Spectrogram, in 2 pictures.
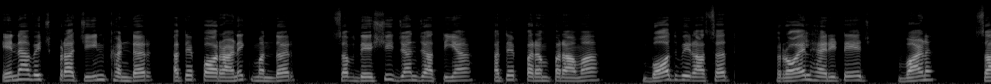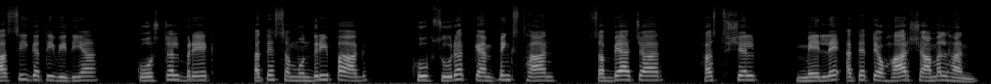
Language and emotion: Punjabi, neutral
